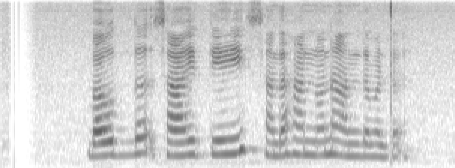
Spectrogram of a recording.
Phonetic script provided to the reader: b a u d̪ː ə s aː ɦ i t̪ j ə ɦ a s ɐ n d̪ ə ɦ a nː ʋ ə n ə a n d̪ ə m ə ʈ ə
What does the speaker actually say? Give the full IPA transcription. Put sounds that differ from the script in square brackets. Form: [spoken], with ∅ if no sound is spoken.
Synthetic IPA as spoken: b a u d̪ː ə s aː ɦ i t̪ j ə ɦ [i] s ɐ n d̪ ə ɦ a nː ʋ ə n ə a n d̪ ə m ə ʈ ə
